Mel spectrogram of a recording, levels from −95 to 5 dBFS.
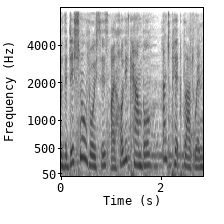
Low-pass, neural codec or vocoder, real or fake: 7.2 kHz; codec, 16 kHz, 4 kbps, FreqCodec, larger model; fake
